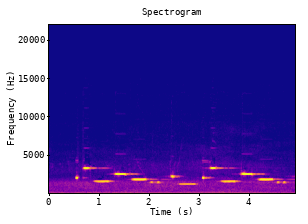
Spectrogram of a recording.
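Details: Loud, clean musician wren song of pure whistled tones, each held briefly and stepping between high and lower pitches. The phrase pattern repeats about every two and a half seconds in a quiet setting.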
